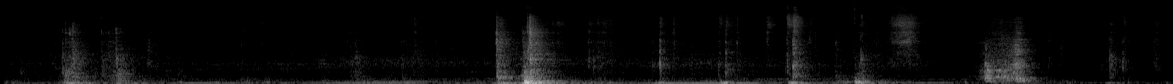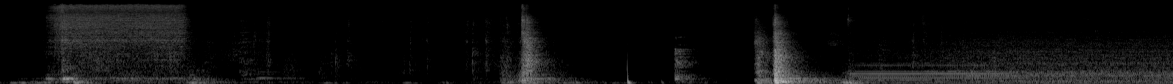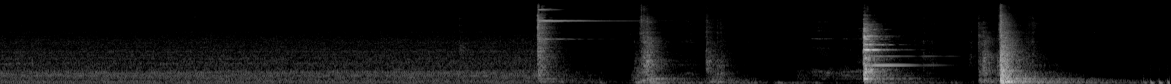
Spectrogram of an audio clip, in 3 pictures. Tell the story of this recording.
I opened the door, entered the kitchen then took a glass filled it with water and microwaved it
